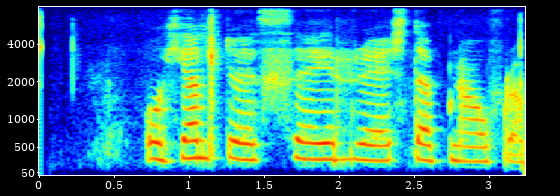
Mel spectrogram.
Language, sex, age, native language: Icelandic, female, 10, Icelandic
